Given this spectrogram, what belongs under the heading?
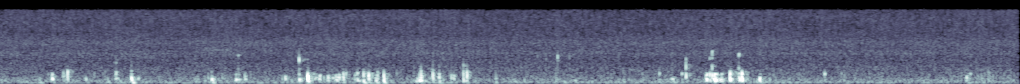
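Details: Soft, quiet gurgles and bubbling rumbles in irregular clusters: stomach growling, borborygmi, a normal digestive sound.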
